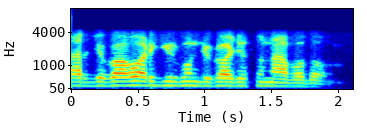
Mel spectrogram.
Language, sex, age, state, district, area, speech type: Santali, male, 30-45, Jharkhand, East Singhbhum, rural, conversation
